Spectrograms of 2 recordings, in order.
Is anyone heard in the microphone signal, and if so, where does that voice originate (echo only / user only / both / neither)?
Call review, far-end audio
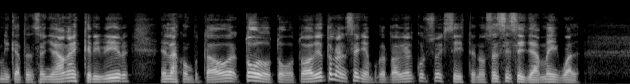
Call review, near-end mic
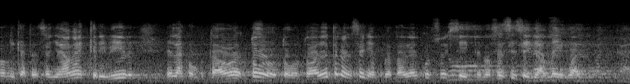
both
